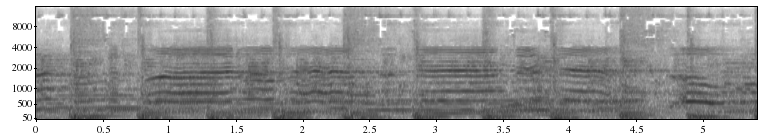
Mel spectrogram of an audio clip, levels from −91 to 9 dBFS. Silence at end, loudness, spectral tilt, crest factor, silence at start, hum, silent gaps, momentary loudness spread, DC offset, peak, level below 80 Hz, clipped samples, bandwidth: 0 s; -17 LUFS; -4.5 dB/octave; 14 dB; 0 s; none; none; 6 LU; under 0.1%; -2 dBFS; -28 dBFS; under 0.1%; 16 kHz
